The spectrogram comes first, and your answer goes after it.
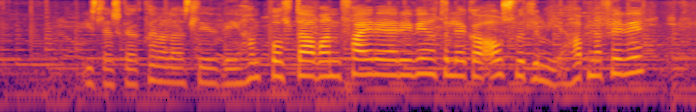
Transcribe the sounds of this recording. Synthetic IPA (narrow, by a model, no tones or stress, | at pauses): ist̪ɛnskakʰvɛnːalaɣasɪːðɪiɦant̪̚pɔl̥t̪aːvanfaːjɾɛɣaɾivɪːnaht̪ʏɾlɛːjkawʔa̰wsvœt̪lʏmiaɦapnafɪɾðɪ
